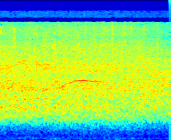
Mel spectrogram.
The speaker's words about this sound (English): Had to give her all the props, you know what I'm saying? Round of applause.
